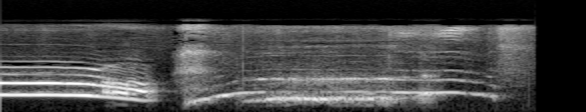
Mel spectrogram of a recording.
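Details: Boxer dog and owner howling together at home: a falling harmonic wail, then a softer, longer sustained howl holding steady before fading out.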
